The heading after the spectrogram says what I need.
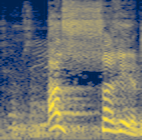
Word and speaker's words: الصغير: الصغير لماذا هي لام شمسية؟ تنطق أم لا تنطق؟ لا تنطق. والصاد عليها شدة. عليها شدة. والصاد من حروف اللام الشمسية. أي نطقنا على طول على أص، ما قلنا أي.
